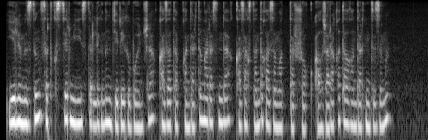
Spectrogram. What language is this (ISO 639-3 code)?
kaz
